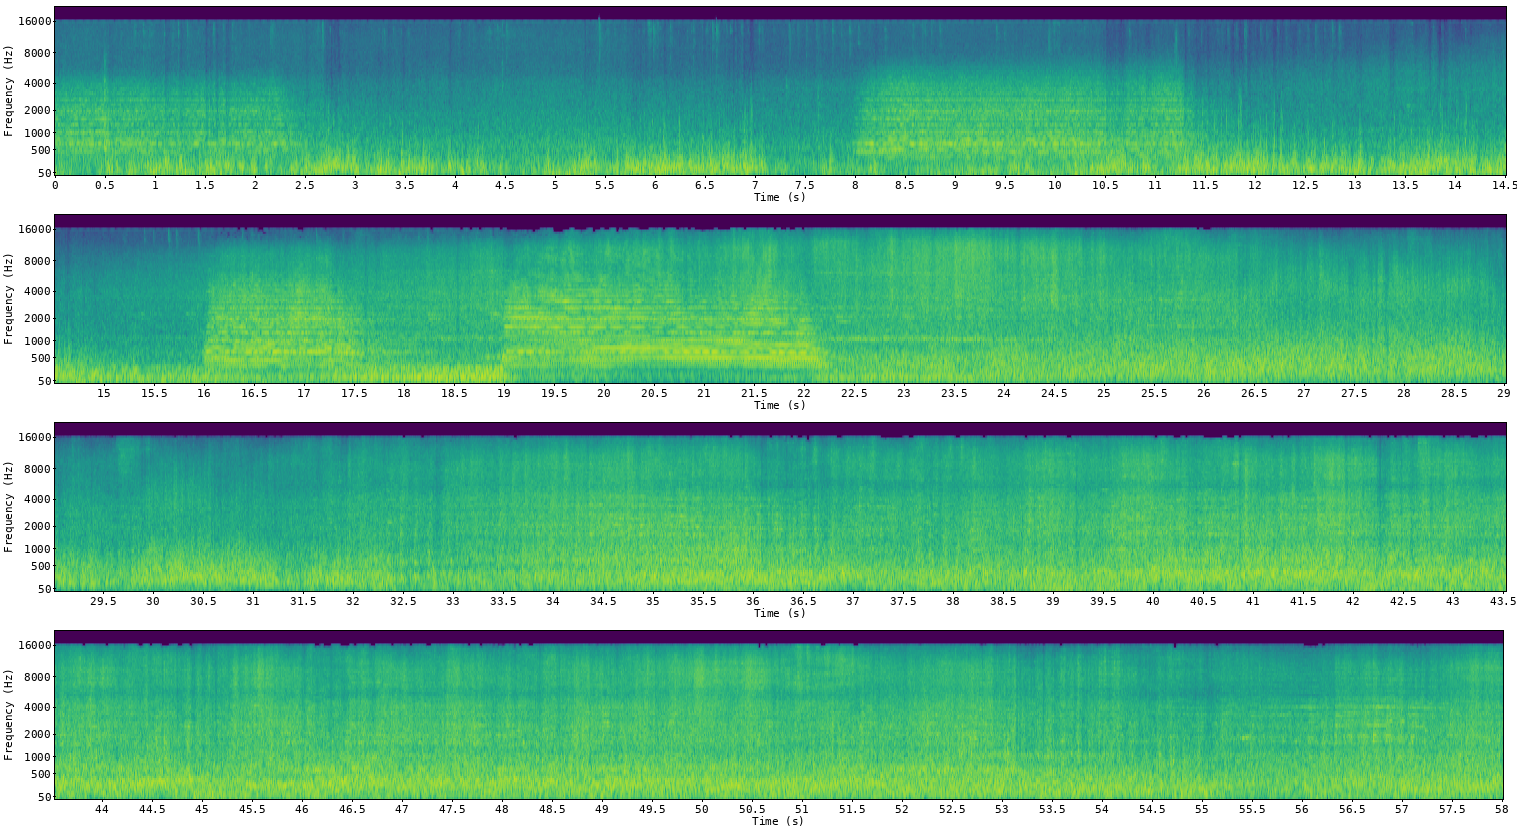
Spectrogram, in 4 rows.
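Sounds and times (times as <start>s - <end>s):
locomotive air horn blasts: 0.0s - 2.5s, 8.0s - 11.5s, 16.0s - 22.7s
train wheels clattering over rail joints: 22.3s - 58.0s.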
